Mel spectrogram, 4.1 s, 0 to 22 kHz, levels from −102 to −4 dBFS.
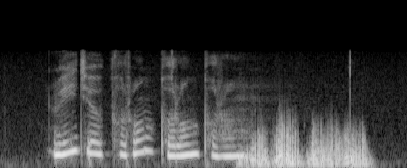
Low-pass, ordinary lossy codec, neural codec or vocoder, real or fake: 7.2 kHz; none; vocoder, 22.05 kHz, 80 mel bands, WaveNeXt; fake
